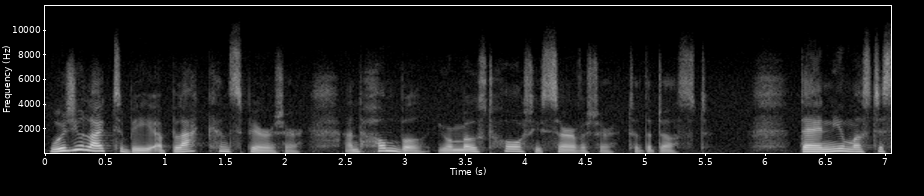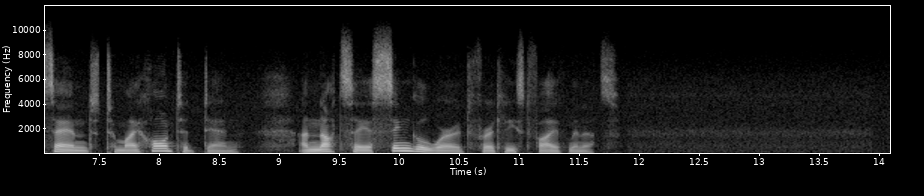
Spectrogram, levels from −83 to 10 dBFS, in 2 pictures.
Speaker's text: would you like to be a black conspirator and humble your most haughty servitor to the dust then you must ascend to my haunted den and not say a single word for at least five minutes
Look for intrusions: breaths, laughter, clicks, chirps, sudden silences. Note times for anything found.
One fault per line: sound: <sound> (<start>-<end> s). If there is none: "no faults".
no faults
